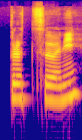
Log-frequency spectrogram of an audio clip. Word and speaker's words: Brozzoni: it depends by the way my surname it's britsoni no one knows how to pronounce it but there's this town which is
